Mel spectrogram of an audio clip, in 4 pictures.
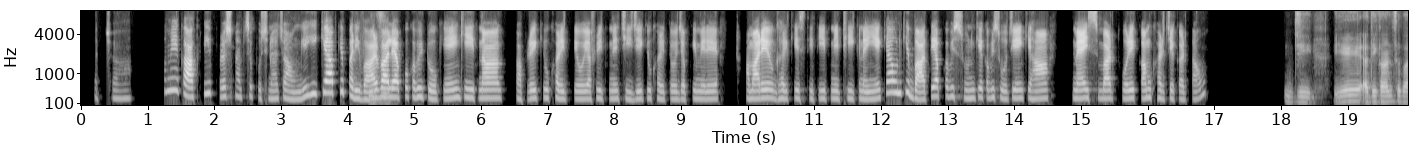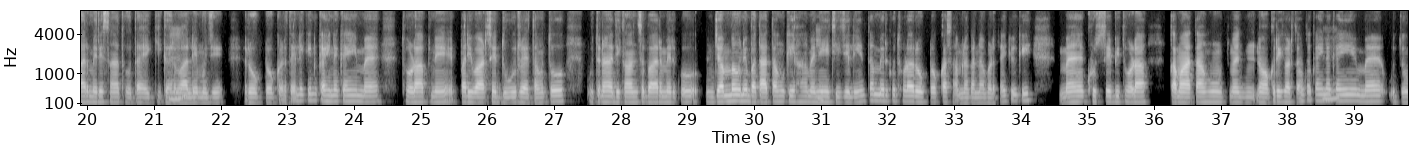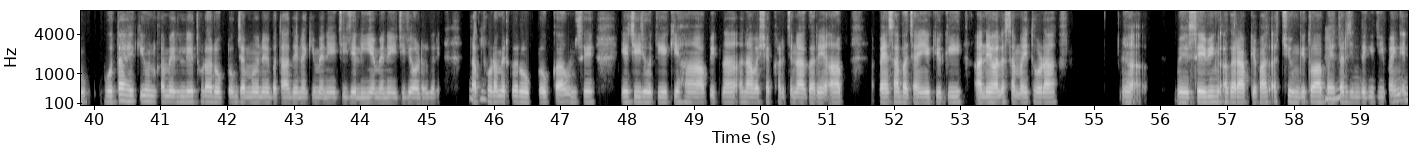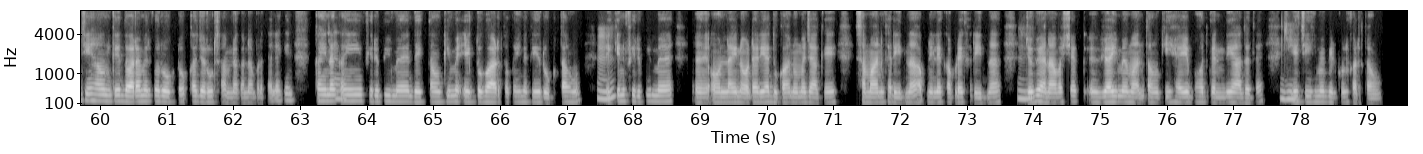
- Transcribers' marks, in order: in English: "ऑर्डर"; in English: "सेविंग"; in English: "ऑनलाइन ऑर्डर"
- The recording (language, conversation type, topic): Hindi, advice, मैं अपनी खर्च करने की आदतें कैसे बदलूँ?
